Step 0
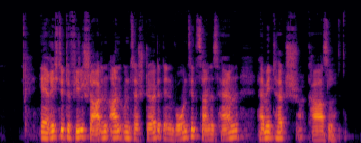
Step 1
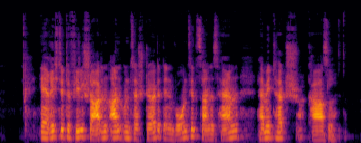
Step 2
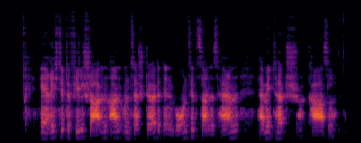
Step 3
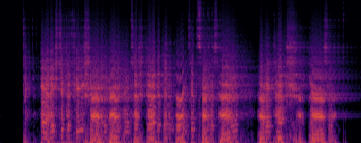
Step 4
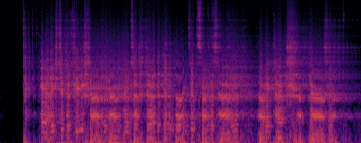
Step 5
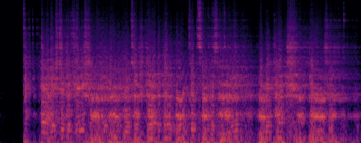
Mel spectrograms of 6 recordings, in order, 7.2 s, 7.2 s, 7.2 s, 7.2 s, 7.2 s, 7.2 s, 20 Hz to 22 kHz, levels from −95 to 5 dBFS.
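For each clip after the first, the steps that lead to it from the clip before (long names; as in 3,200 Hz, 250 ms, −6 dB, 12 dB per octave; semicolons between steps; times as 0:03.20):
flat-topped bell 1,200 Hz +12.5 dB; level −1.5 dB
comb filter 1.4 ms, depth 52%; downward compressor 1.5 to 1, threshold −23 dBFS, peak gain reduction 5.5 dB; four-pole ladder high-pass 390 Hz, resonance 25%; level −8.5 dB
lower of the sound and its delayed copy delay 0.45 ms; delay with a high-pass on its return 86 ms, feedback 69%, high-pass 2,400 Hz, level −11.5 dB; brickwall limiter −33.5 dBFS, peak gain reduction 10.5 dB; level +5.5 dB
downward compressor, threshold −41 dBFS, peak gain reduction 8.5 dB; repeating echo 287 ms, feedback 52%, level −18 dB; level +6 dB
delay that plays each chunk backwards 265 ms, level −13.5 dB; wave folding −31.5 dBFS; chorus effect 0.32 Hz, delay 18 ms, depth 2.7 ms; level +3 dB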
